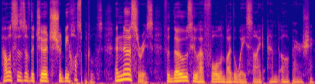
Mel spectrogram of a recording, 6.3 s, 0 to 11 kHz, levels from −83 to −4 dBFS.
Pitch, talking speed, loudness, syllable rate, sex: 110 Hz, 200 wpm, -19 LUFS, 6.0 syllables/s, male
